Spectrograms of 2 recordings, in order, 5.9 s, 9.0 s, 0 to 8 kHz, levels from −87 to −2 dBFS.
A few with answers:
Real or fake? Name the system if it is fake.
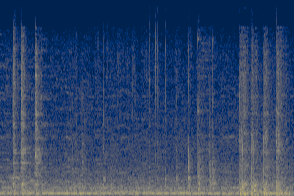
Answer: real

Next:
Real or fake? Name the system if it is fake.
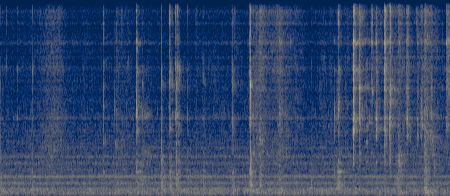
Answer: fake, vocoder, HiFi-GAN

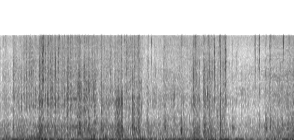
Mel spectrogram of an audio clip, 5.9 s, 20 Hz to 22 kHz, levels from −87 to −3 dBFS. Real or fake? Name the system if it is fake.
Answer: real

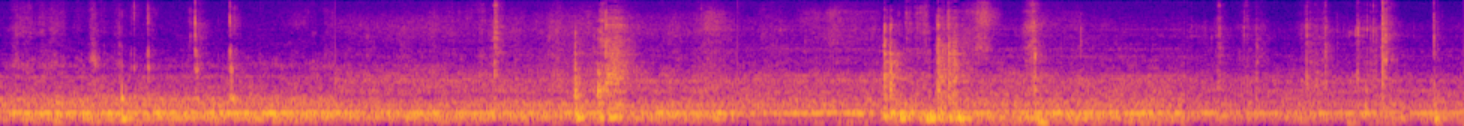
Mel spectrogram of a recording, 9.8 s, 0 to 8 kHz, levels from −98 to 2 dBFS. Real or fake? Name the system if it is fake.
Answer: real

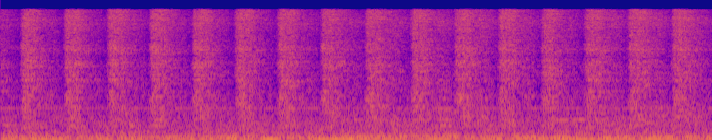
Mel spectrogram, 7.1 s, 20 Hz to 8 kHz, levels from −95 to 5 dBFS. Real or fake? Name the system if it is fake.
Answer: real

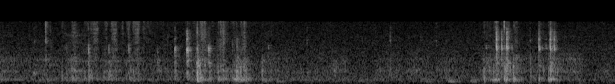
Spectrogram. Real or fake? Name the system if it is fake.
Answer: real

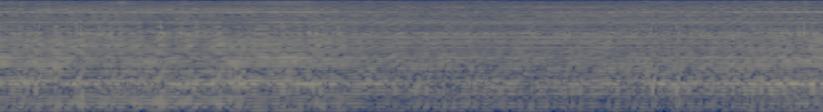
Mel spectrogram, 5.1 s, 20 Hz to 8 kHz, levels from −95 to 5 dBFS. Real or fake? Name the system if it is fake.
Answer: fake, vocoder, HiFi-GAN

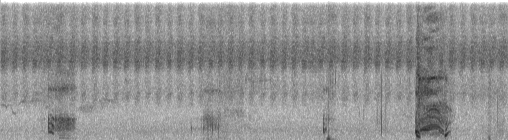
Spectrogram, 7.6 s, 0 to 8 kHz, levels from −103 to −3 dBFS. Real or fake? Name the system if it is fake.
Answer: real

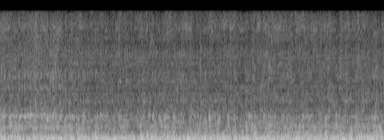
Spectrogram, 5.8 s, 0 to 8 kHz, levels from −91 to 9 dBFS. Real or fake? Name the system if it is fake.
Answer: fake, vocoder, HiFi-GAN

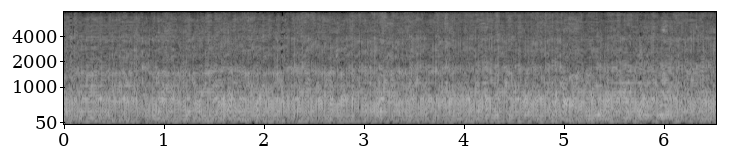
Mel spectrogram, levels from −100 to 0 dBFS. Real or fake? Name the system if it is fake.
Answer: fake, vocoder, HiFi-GAN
